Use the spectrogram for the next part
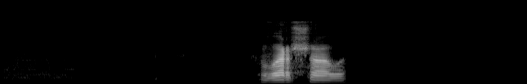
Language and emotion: Russian, neutral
